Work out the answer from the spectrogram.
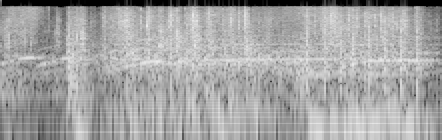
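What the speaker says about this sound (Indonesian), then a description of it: "tiba-tiba pria yang ada di mobil tersebut memberondong James dengan tembakan" A short, dense burst of automatic gunfire from a movie scene, with a man in a car spraying shots, loud and continuous for about two seconds with sharp crackling impacts.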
